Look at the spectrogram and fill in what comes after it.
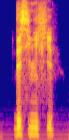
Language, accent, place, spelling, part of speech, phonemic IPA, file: French, France, Lyon, résinifier, verb, /ʁe.zi.ni.fje/, LL-Q150 (fra)-résinifier.wav
- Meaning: to resinify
